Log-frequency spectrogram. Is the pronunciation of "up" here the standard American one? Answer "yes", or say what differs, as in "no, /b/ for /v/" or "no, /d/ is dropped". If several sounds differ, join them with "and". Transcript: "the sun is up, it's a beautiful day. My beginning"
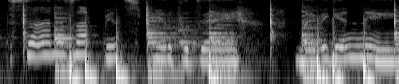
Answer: no, /b/ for /p/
